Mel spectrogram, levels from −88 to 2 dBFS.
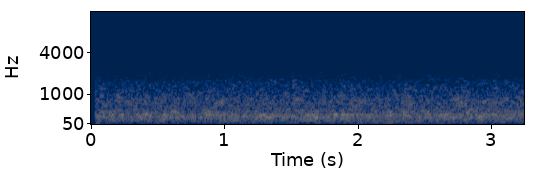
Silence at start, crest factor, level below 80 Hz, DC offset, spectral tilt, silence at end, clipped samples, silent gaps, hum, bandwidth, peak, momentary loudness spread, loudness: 0.05 s; 14 dB; -82 dBFS; under 0.1%; -7 dB/octave; 0 s; under 0.1%; none; none; 7.2 kHz; -42 dBFS; 2 LU; -57 LUFS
